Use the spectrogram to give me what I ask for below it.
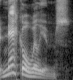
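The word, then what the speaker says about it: Neco Williams: As in the Forest defender, Nico Williams. It's Nico Williams. It's exactly the same. Both are Nico. It's just that one's N-I and the other's N-E.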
